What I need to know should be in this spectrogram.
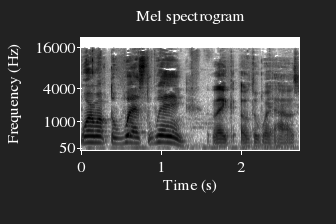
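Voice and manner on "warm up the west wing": shrill, very high, loud scream. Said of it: "and he was screaming".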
